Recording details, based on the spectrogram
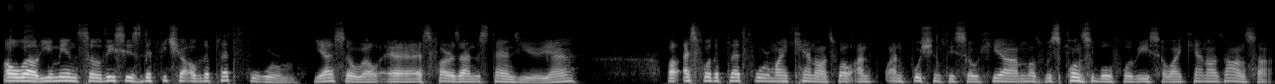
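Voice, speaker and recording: A man with a Russian accent, a native Russian speaker, teaching trading in a live webinar, halting, with many fillers and restarts. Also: medium pitch, gravelly, no room sound, muffled recording. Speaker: trading instructor. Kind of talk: live webinar talk with viewer questions.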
